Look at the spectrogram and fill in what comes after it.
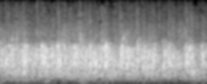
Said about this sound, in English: Hand again for Kevin.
